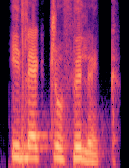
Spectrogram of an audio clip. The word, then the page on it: Electrophilic: Indian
